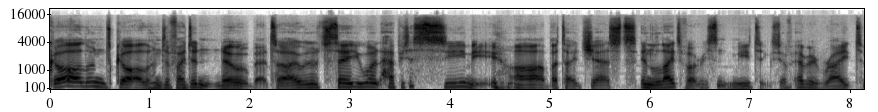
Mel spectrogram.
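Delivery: self-satisfied, smug, sneering voice. Voicing Nero as he answers Garland, smug Nero voice. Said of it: "I would just say go smug asshole with him".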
